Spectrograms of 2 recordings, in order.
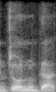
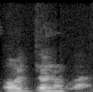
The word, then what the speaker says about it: Ojonogwa: Did I pronounce the name right? Because I think I use Yoruba tonation or Jonugwa to pronounce the name. Yes, but the real pronunciation is Ojonogwa.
